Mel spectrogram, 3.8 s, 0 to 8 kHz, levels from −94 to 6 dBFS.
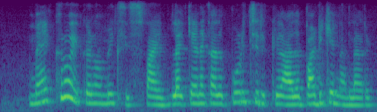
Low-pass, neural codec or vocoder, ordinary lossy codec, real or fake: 7.2 kHz; none; Opus, 16 kbps; real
